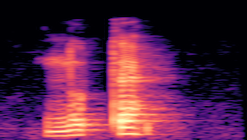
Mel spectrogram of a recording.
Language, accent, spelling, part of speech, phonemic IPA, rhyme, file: German, Austria, Nutte, noun, /ˈnʊtə/, -ʊtə, De-at-Nutte.ogg
- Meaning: whore; prostitute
